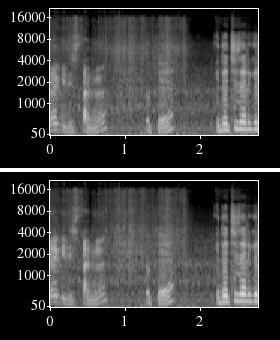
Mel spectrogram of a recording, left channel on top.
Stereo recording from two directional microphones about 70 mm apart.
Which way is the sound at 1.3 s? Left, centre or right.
Left.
